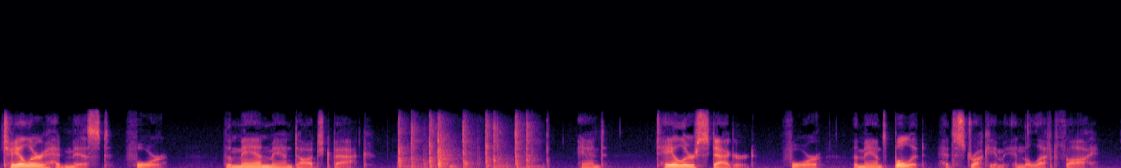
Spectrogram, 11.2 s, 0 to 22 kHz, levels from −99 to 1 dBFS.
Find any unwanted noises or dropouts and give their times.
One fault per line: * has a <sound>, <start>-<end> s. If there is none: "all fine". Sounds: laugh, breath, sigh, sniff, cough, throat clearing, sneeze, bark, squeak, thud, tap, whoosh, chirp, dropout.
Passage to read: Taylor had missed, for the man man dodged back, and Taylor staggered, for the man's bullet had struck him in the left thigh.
* has a tap, 4.0-5.5 s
